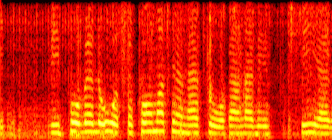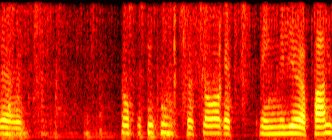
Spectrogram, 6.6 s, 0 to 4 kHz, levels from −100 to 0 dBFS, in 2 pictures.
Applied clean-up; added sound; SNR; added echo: neural mask model RNNoise.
